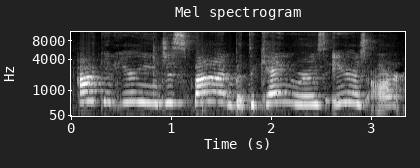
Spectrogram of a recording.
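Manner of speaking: an anxious elephant asking the mayor; Horton calling back. A narrator's reading. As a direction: Horton checking on the Whos, high and urgent. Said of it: "And Horton called back".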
